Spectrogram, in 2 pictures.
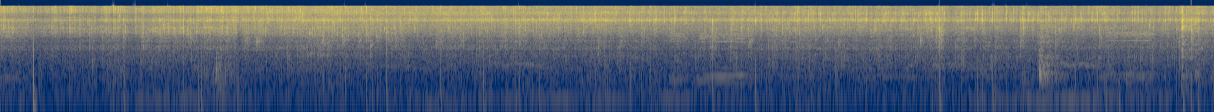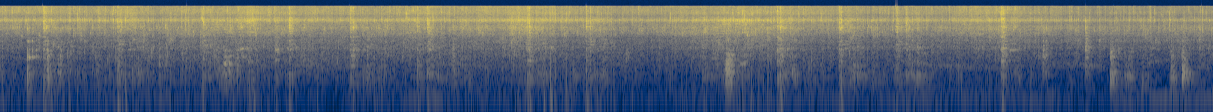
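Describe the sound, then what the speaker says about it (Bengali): Potato and taro pieces fry in a pan with a steady, close sizzle throughout, broken by repeated scraping stirs. "এবারে আলু আর গাঁঠি কচুটা আমি ভাজা হওয়ার জন্য আগে দিয়ে দেবো"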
